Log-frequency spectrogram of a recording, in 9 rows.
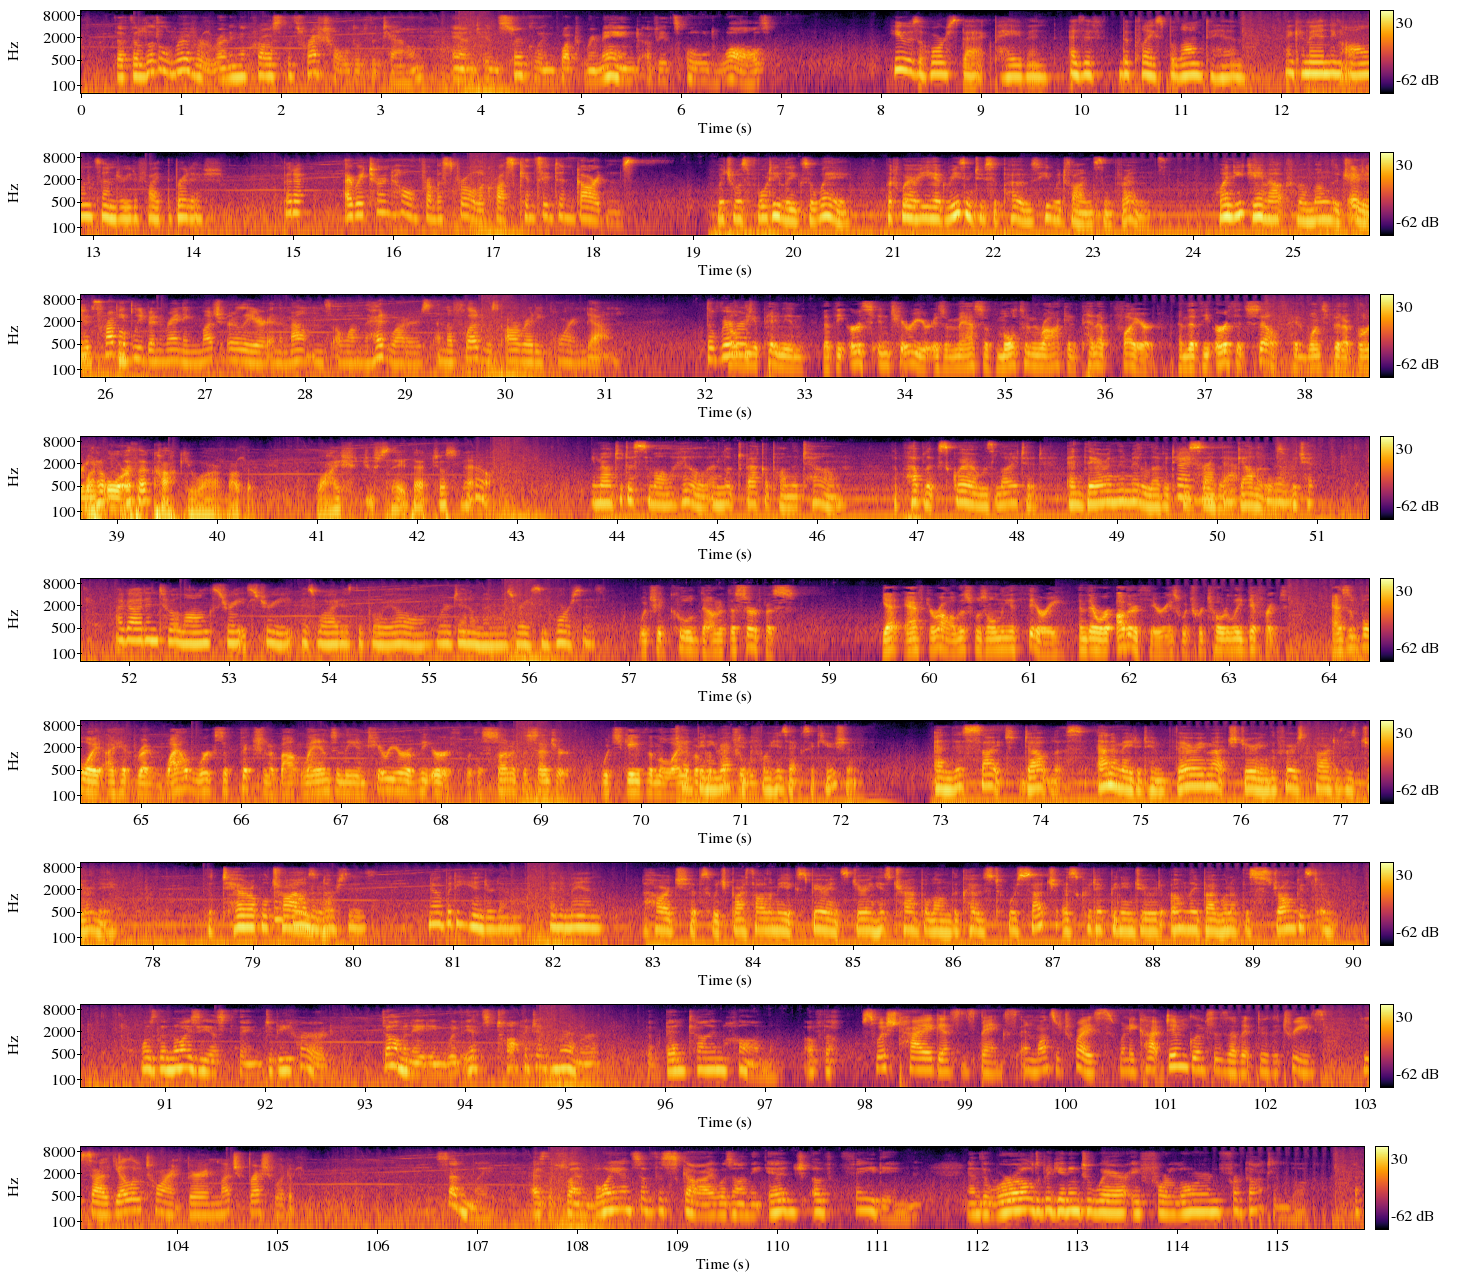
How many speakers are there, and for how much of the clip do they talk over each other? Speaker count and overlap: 7, about 4%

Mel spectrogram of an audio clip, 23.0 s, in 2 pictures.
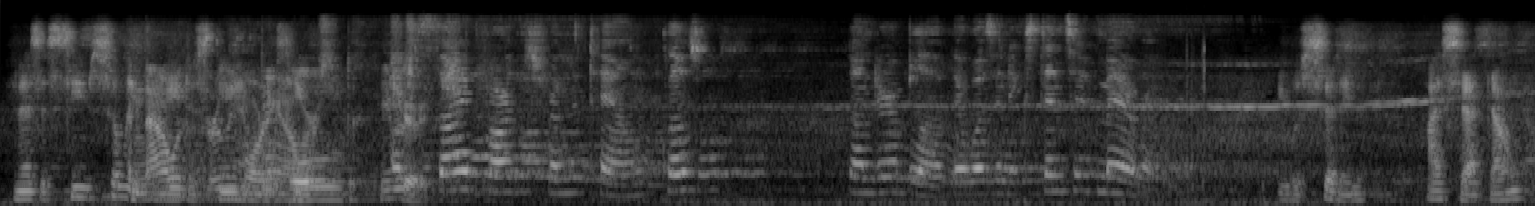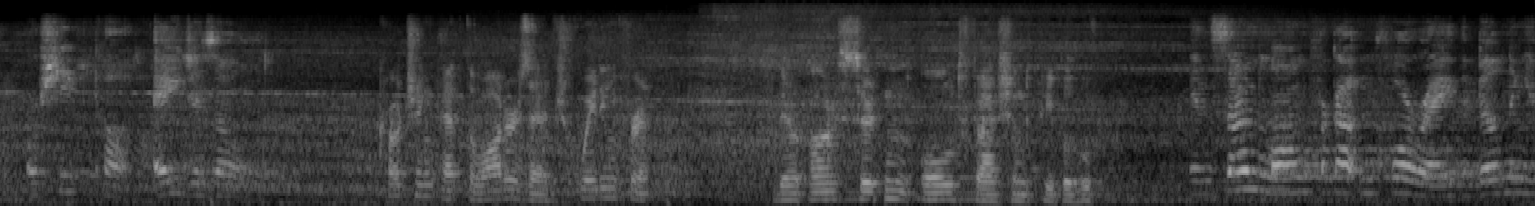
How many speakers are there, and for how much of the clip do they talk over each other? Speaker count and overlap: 4, about 11%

